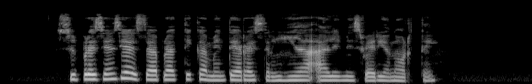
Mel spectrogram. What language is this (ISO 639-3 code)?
spa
